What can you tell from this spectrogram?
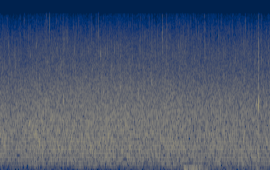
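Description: River rapids rushing steadily.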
